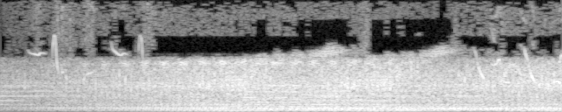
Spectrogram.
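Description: A dense, steady engine roar swells over the first second and then holds loud, like several motorcycles rumbling in together in Warmensteinach, with no talking.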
